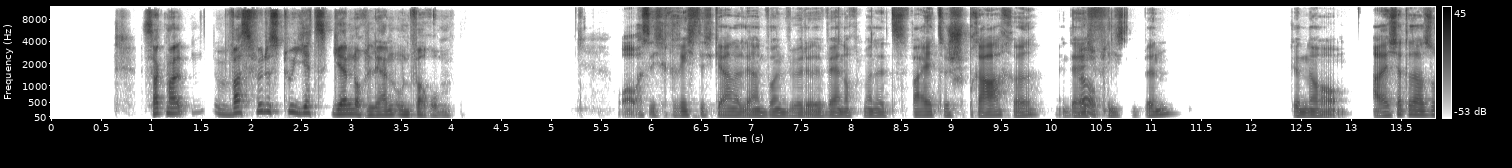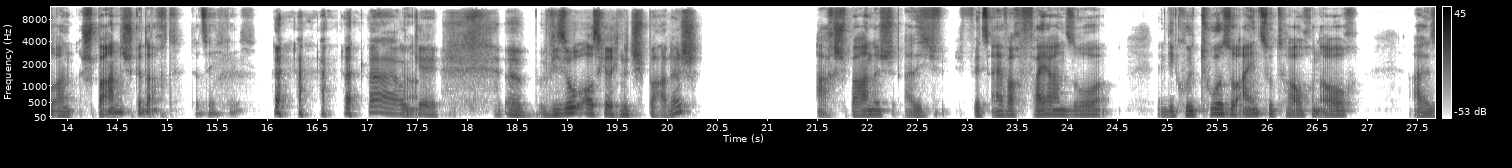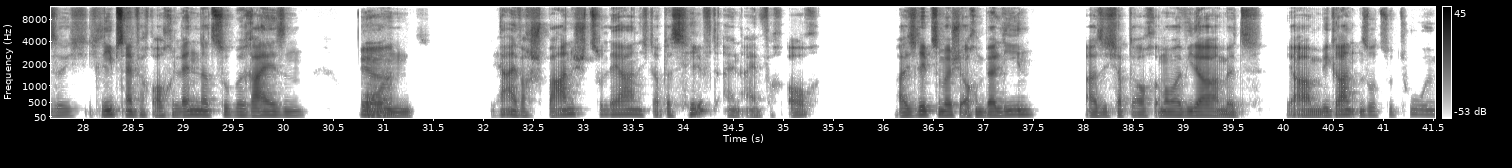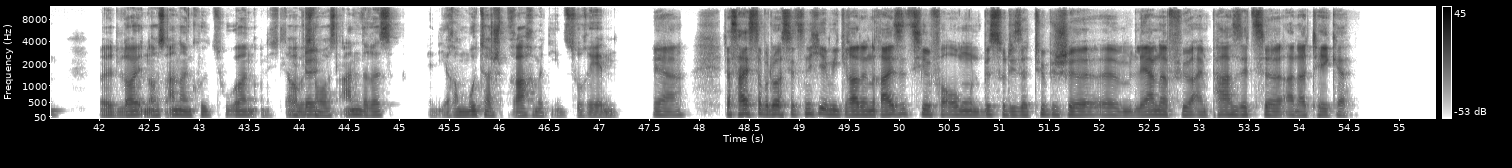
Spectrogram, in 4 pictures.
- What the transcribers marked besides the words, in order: stressed: "richtig"; surprised: "Oh"; laugh
- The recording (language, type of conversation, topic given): German, podcast, Was würdest du jetzt gern noch lernen und warum?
